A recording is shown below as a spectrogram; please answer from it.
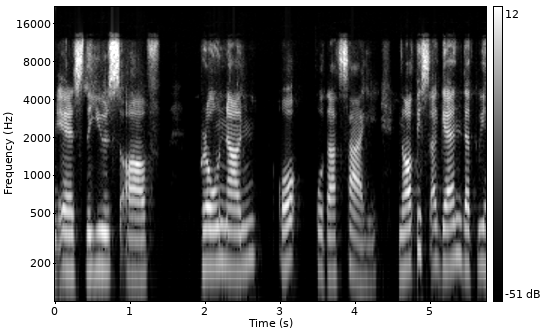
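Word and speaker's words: を: Another pattern that you should learn is the use of pronoun o kudasai. Notice again that we have here the word wo. However, this is pronounced as o in the native Japanese.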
